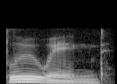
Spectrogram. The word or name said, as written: blue-winged teal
